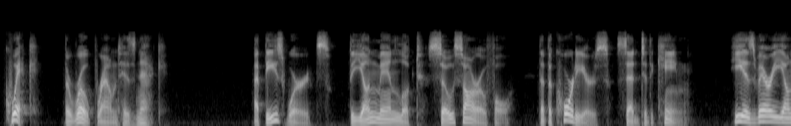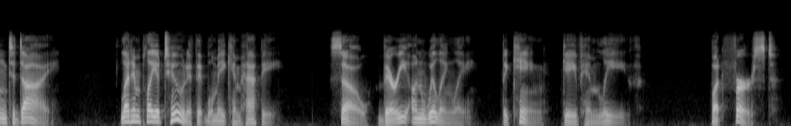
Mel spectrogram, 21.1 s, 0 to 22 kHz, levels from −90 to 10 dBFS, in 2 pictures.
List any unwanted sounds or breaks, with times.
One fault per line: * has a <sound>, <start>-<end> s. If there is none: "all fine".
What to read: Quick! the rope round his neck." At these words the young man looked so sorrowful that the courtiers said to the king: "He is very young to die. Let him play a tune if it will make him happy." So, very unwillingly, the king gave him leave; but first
all fine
